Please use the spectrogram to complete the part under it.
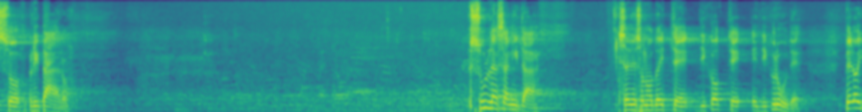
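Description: A middle-aged man speaks with animation into a microphone, heard through loudspeakers outdoors with a slight echo.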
